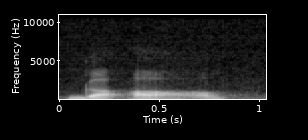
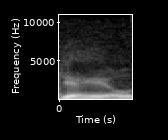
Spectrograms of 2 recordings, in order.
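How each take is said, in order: First: The two vowels are pronounced as separate sounds. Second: The vowels merge into one gliding sound. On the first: The speaker calls it right. "you pronounce each vowel separately" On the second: The speaker calls it wrong. "it's not Gale"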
